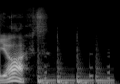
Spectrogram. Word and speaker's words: yacht: I always assumed that he was living it up in the big city, or in some sort of yacht. Yacht, rather. There's no C in yacht.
